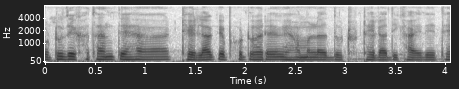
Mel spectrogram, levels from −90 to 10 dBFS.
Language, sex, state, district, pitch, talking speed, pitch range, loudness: Chhattisgarhi, male, Chhattisgarh, Rajnandgaon, 135 Hz, 250 wpm, 130-145 Hz, -16 LUFS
